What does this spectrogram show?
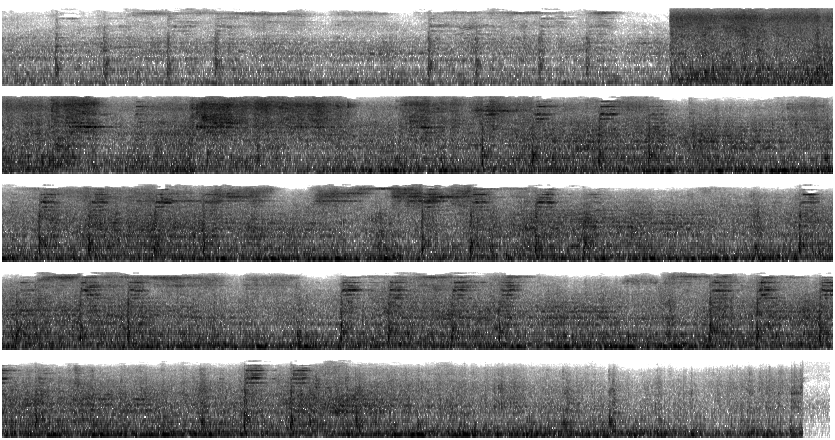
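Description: Passenger coaches of a steam-hauled train rolling past close by, their wheels clicking over the rail joints; louder from about three seconds in.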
